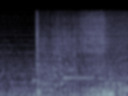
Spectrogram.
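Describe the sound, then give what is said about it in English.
A car engine cranks and starts with a sharp burst, then settles into a steady rumble that rises as the vehicle pulls away. No one speaks. “He drives away.”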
